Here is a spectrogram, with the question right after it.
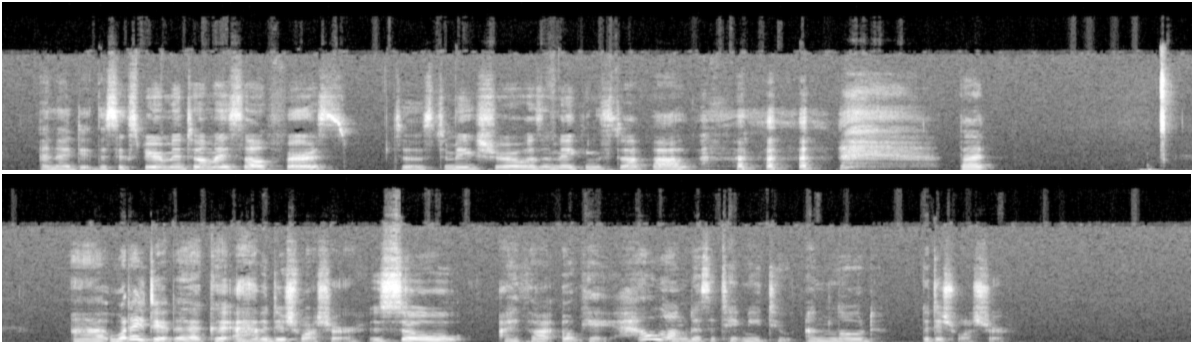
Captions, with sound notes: And I did this experiment on myself first, just to make sure I wasn't making stuff up. (laughter) But what I did, I have a dishwasher, so I thought okay, how long does it take me to unload the dishwasher?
